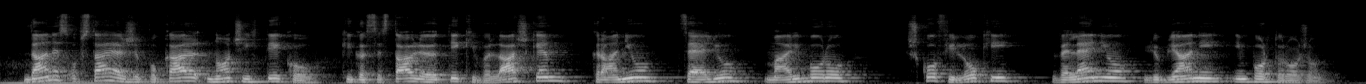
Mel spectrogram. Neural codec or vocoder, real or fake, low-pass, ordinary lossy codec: none; real; 10.8 kHz; none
